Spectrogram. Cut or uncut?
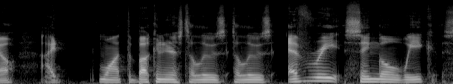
cut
